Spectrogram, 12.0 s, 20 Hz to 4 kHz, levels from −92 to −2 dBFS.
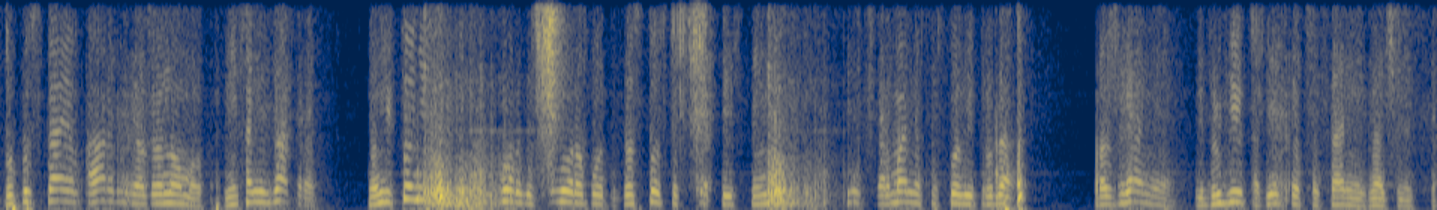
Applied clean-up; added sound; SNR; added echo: neural mask model RNNoise.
